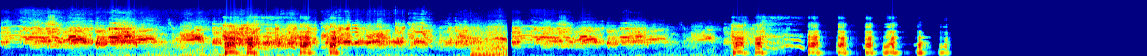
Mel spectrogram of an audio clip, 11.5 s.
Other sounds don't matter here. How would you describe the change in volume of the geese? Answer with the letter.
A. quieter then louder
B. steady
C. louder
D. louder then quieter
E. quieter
E.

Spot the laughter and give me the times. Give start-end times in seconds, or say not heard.
2.2-3.4, 7.3-9.5.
